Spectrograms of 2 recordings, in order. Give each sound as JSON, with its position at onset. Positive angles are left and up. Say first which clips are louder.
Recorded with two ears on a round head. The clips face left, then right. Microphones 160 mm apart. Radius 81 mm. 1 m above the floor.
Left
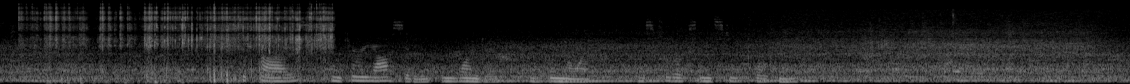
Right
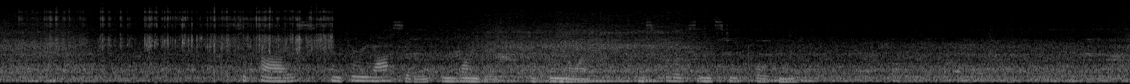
{"t": 0.2, "sound": "crumpling", "louder": "even", "side_deg": 55}
{"t": 2.4, "sound": "a woman speaking", "louder": "even", "side_deg": 0}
